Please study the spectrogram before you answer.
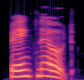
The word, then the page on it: bank note: British English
